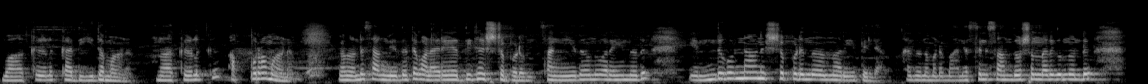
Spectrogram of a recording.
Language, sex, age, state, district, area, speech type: Malayalam, female, 30-45, Kerala, Alappuzha, rural, spontaneous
